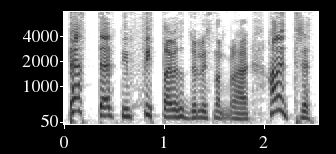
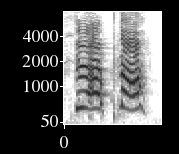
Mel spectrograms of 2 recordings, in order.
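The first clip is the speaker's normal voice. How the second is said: high, loud calling out; imitating a passenger yelling on a packed bus; pushy bus passenger; 10 semitones higher, 3 dB louder, slower than usual. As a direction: call to the driver up front. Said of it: "någon som säger så här".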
